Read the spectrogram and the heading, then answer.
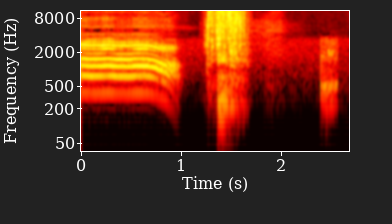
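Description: People scream from another room: a long, high wail that slides downward, then a harsh, noisy shriek and a short final yelp, with brief pauses between.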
